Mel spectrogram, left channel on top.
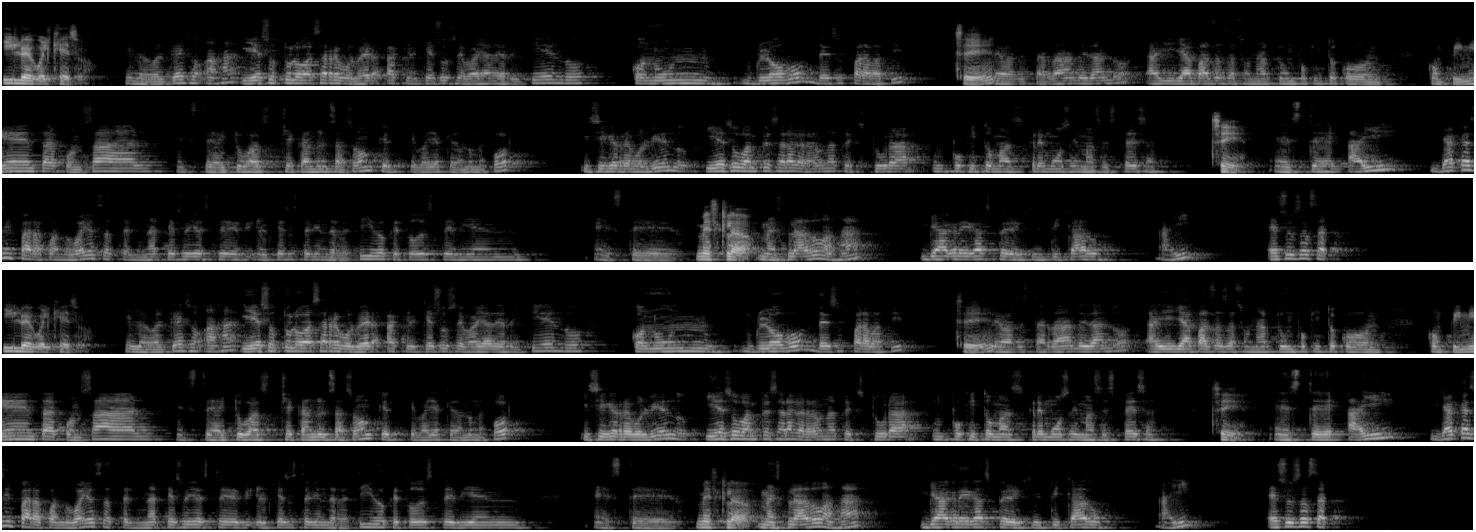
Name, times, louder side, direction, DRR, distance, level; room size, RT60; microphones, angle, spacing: voice 1, 0.0-0.9 9.5-10.0 26.8-27.1 36.4-37.0, left 3 dB, 85° left, 12 dB, 1.1 m, -25 dB
voice 2, 1.2-5.9 6.3-9.1 9.8-13.8 14.3-19.8 20.5-26.3 27.4-28.7 29.0-34.7 35.4-36.2 37.0-38.1 38.6-40.5 41.0-41.4 42.1-42.7, right 2 dB, 80° right, 8 dB, 1.9 m, -31 dB
23.5 x 17.5 x 6.8 m, 0.67 s
head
